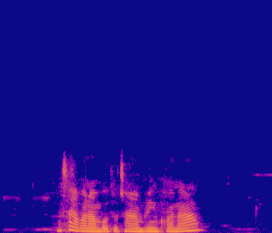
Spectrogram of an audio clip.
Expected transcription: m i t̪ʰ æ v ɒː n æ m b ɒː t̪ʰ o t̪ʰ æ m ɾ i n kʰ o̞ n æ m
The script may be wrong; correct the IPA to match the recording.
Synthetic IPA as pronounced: m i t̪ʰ æ v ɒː n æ m b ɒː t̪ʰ o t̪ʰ æ m ɾ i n kʰ o̞ n æ m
